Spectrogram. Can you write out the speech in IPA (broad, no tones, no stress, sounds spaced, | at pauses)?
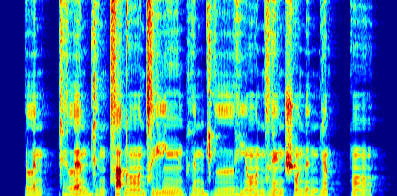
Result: l ɘ n kː ɛ̤ l ɛ n ɡʲ ṳ n t͡s a d õː d͡z i j ĩː bʱ ɘ n ɡ i̤ lː e̤ j õː n z ẽ n ʃ õ n ɨ n ɡ ɛ̃ pː õ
